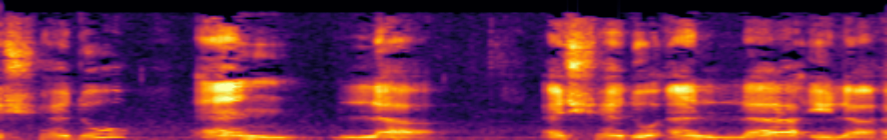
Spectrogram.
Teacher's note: الأمر الثاني بالنسبة لقوله أشهد أن لا إله، أن لا هنا أكو إدغام، يريد المصلي أن يقرأ بالفك بدون الإدغام، يقرأ هكذا: أشهد أن لا، أشهد أن لا إله، يعني يلفظ النون ويفكها بدون أن يدغمها، هاي قراءة صحيحة.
